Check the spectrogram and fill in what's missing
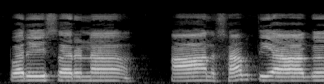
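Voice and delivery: measured, level intoned Gurbani chant; scripture recitation. Acted. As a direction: intone each phrase evenly, drawing out the endings.

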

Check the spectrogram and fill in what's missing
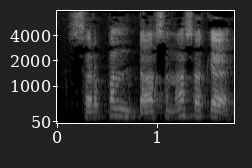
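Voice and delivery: slow ਸਰਪਨ ਡਸ ਨਾ ਸਕੈ, falling, then a halt; ਸਕੈ with a light stop; brief halt after. Shown as a demonstration. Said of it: "ਇੱਥੇ ਠਮਕ ਹੈ".

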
